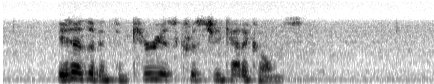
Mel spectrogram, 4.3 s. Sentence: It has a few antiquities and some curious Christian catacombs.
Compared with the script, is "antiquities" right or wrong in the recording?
wrong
